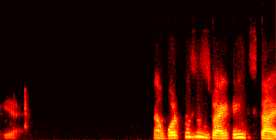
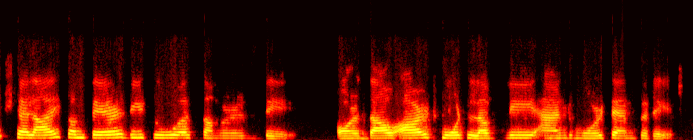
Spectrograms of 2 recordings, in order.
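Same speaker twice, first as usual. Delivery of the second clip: slow, measured beat on "Shall I compare thee"; iambic stress; much slower than usual. Shown as a demonstration. Teacher reads one more sonnet example, slow iambic stress on "Shall I compare thee". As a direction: stress every second syllable: I, -pare, to, sum-, day. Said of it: "he wrote in iambic pentameter".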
